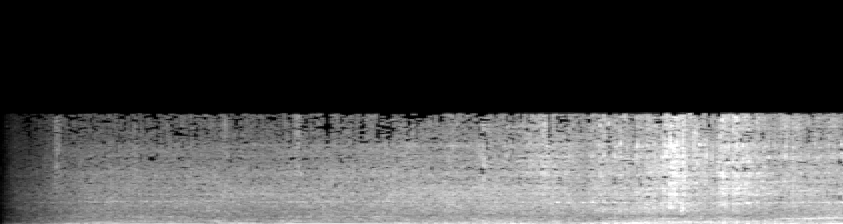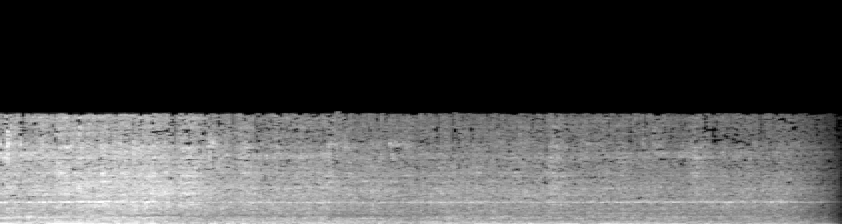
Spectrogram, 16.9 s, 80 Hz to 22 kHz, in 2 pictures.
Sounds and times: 0.6s motorcycle passing 16.8s

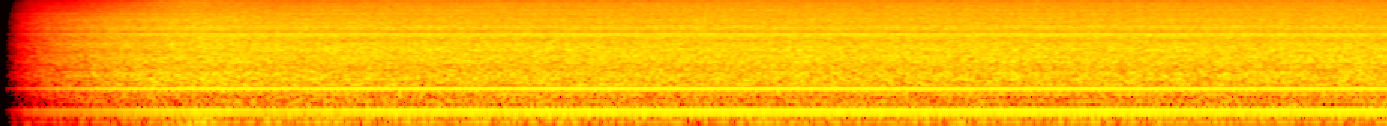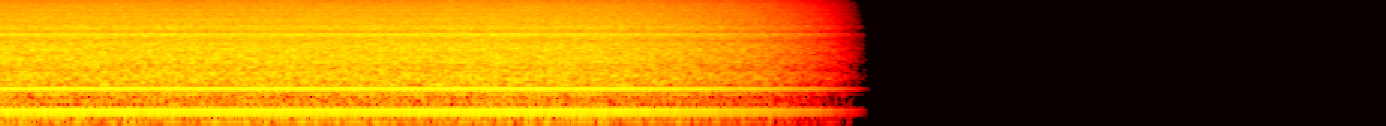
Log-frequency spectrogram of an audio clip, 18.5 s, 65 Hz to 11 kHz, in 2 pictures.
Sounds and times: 0.0s Hair dryer 15.0s

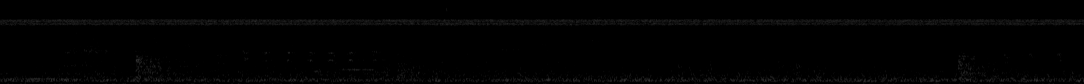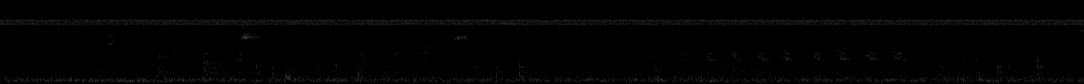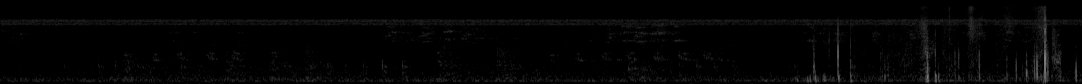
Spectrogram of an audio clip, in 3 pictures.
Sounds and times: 0.0s insects buzzing 32.5s
10.2s birds chirping 32.2s

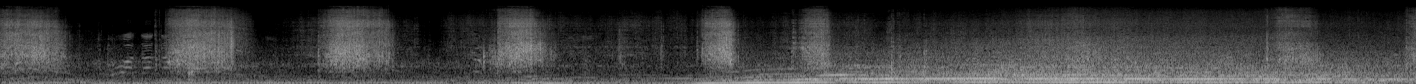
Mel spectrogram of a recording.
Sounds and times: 0.0s plodders works with shovels 14.1s

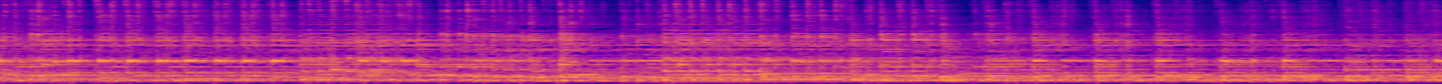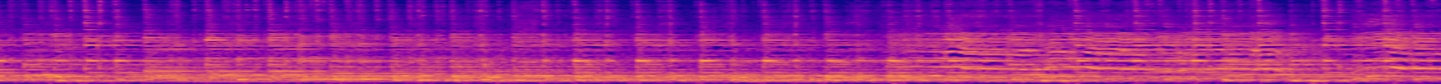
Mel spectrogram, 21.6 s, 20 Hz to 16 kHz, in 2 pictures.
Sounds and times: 0.0s Kora 21.6s
17.2s vocals 21.6s

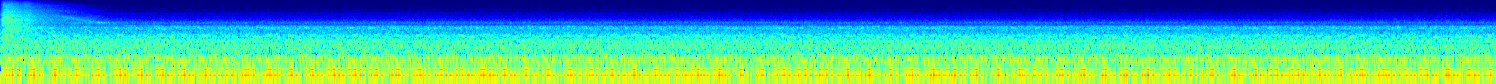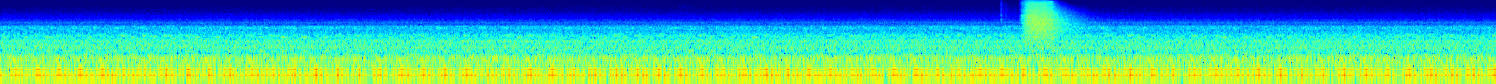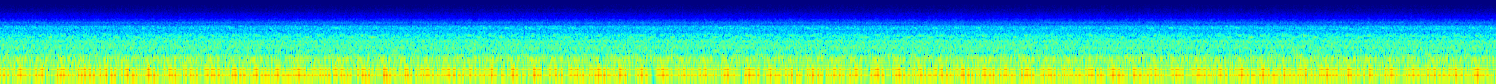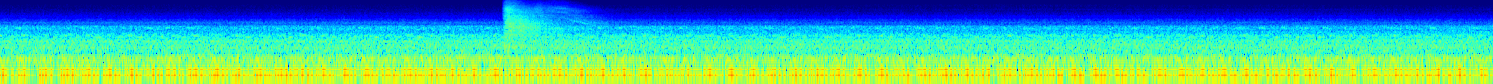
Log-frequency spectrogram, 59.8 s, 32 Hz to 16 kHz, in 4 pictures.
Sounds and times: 0.0s compressed air 0.9s
0.0s three linked diesel locomotives idling 59.8s
25.1s compressed air 25.9s
49.9s compressed air 50.9s

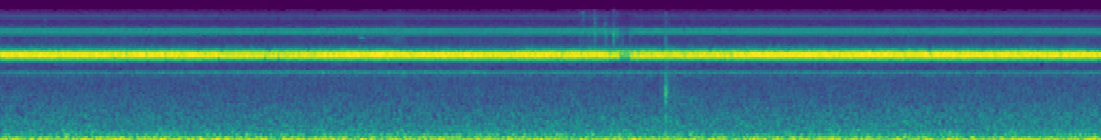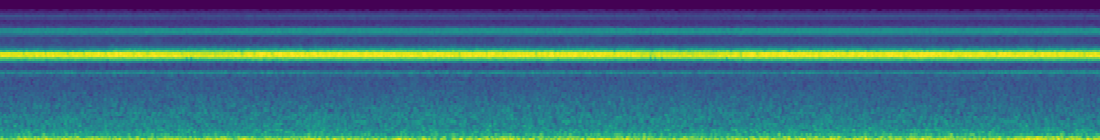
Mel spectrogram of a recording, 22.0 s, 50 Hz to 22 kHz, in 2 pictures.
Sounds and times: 0.0s crickets 22.0s

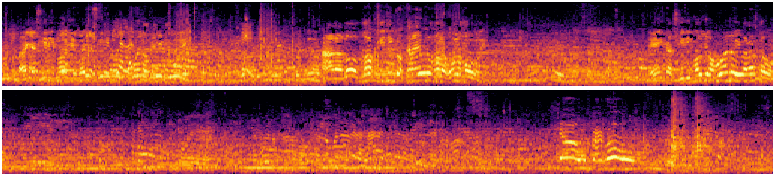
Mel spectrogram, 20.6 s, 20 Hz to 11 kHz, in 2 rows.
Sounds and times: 0.0s streetnoise 20.5s

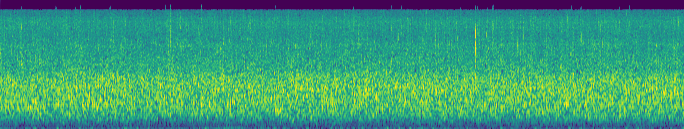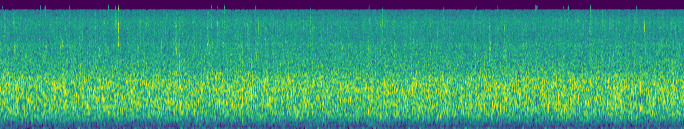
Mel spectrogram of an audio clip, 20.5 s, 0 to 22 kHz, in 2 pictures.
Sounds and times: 0.0s Mountains river 20.5s

